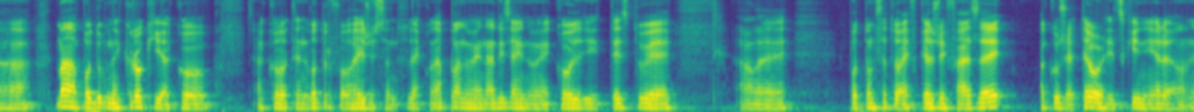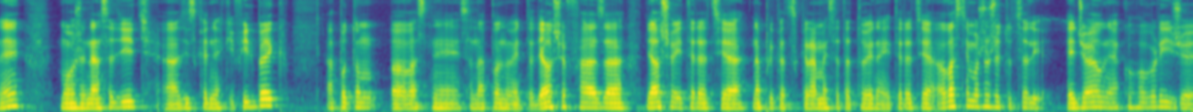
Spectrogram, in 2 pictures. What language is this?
Slovak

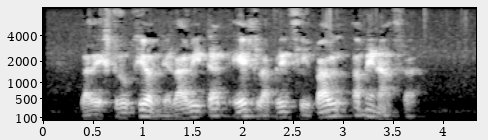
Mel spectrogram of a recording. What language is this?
Spanish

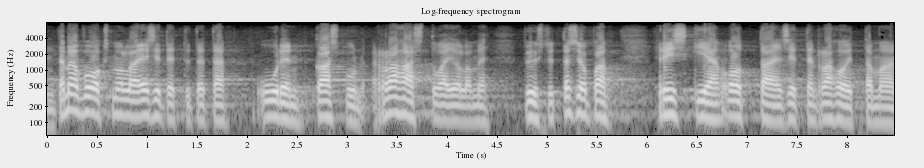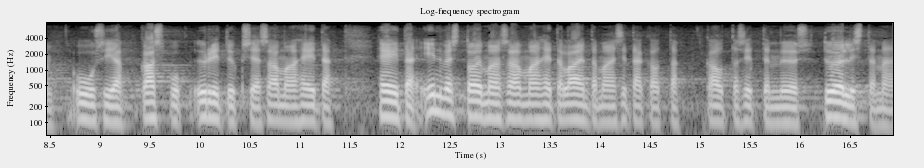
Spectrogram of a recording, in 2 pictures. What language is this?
Finnish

